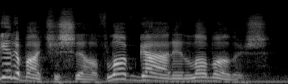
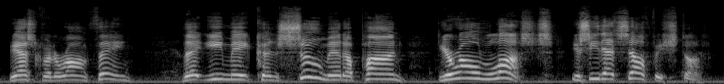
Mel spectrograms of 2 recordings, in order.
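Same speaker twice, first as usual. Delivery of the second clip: raised, fervent preacher voice; preaching; 6 semitones higher, 3 dB louder than usual. Acted. Preacher pressing the church, fervent. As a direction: preach it out loud to the congregation.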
